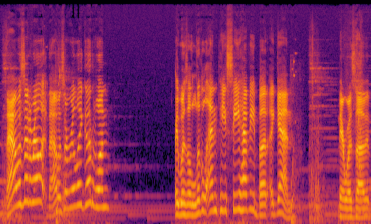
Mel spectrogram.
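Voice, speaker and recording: Bright-voiced, rambling male streamer. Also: fairly high pitch. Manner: rambling, enthusiastic. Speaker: game streamer. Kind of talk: casual livestream commentary.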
